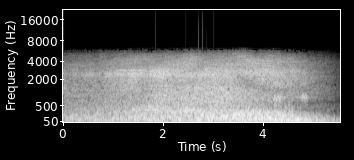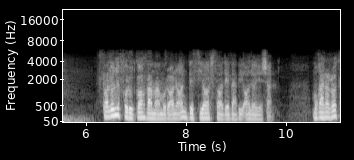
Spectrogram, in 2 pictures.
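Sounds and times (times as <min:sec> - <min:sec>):
airplane wheels rumbling on runway: 0:00.0 - 0:05.9
airplane landing: 0:00.0 - 0:06.0
speech: 0:06.4 - 0:09.8, 0:10.5 - 0:11.0.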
